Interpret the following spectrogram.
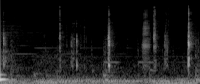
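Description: Irregular light clicks from a hot glue gun as its trigger is squeezed and glue is laid onto a mirror panel, over a low steady hum.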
